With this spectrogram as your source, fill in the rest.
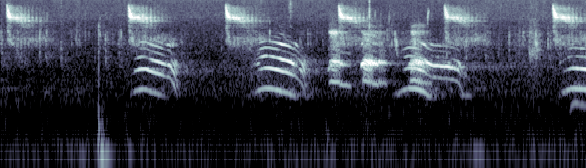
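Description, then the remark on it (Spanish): A female lynx meows at night after approaching the recordists face to face, giving about five or six loud, harsh, wavering calls that rise and fall in pitch, spaced roughly a second apart, with a brief thump near the start. “Una lincesa se acercó a nosotros, nos miró, lo sé por oído, no, era de noche, cara a cara y empezó a maullar.”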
